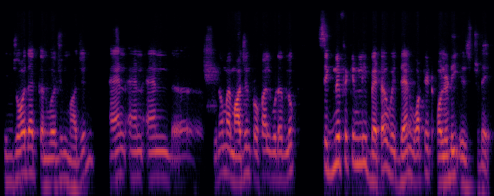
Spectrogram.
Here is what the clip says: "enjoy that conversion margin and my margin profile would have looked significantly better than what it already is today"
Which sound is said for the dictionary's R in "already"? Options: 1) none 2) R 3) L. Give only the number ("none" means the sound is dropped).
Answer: 2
